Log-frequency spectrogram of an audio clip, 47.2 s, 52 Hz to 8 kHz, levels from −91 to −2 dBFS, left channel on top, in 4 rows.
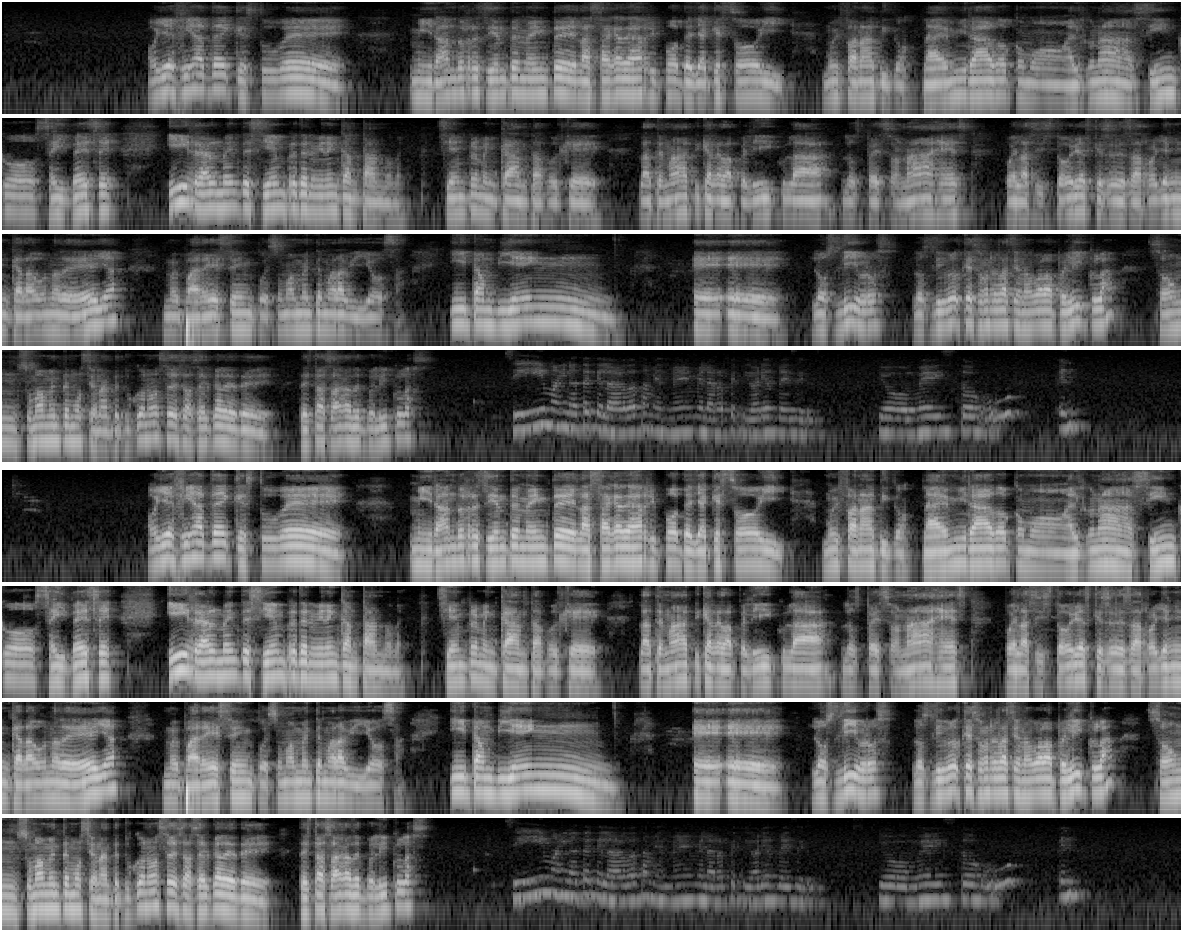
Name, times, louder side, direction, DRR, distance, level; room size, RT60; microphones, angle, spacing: voice 1, 1.5-3.8 4.1-15.8 16.1-30.1 30.5-31.4 31.7-38.0 38.4-39.6, right 5 dB, 70° right, 0.4 m, -29 dB
voice 2, 40.4-43.5 44.1-45.5 45.9-46.1, left 1 dB, 55° left, 2.7 m, -48 dB
9.5 x 8.9 x 2.9 m
head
